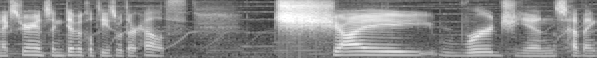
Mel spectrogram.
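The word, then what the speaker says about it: Chirurgeons: Chirurgians, I believe, is the pronunciation.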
